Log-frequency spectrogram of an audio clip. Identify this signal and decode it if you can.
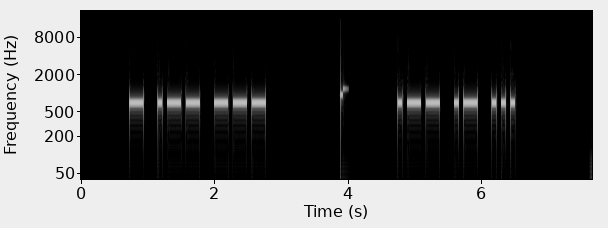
Morse code, heard as a keyed tone, about 17 wpm, 700 Hz. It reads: TWO WAS
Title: Sentences from Top 100 Words - New Word Drill - 17wpm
